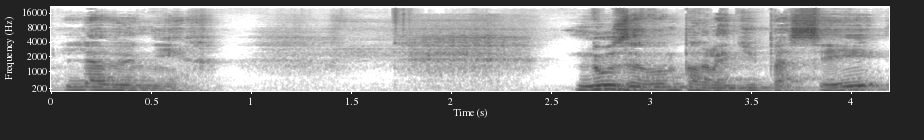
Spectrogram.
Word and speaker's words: l'avenir: Obviamente pues no se dice le avenir, sino l'avenir.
